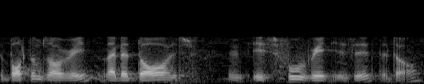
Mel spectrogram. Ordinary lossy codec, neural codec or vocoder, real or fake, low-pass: none; none; real; 3.6 kHz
